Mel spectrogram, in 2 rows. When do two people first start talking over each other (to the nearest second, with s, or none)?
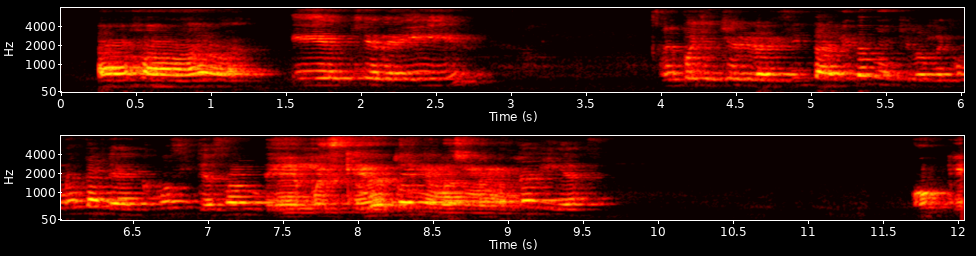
7 s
